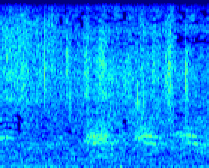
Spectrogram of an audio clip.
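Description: Faint, steady stadium crowd ambience picked up by the broadcast's field microphones, a low murmur with no single event standing out.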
